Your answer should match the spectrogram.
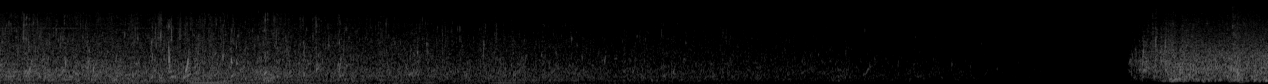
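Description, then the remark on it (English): A river's steady, full-bodied rushing water churns continuously with a low rumble beneath, gradually fading to near silence before abruptly surging back at full strength. No voices are present. “A hushed prayer stole forth from his lips, and I could hear the river churning, massive, eternal, moving.”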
